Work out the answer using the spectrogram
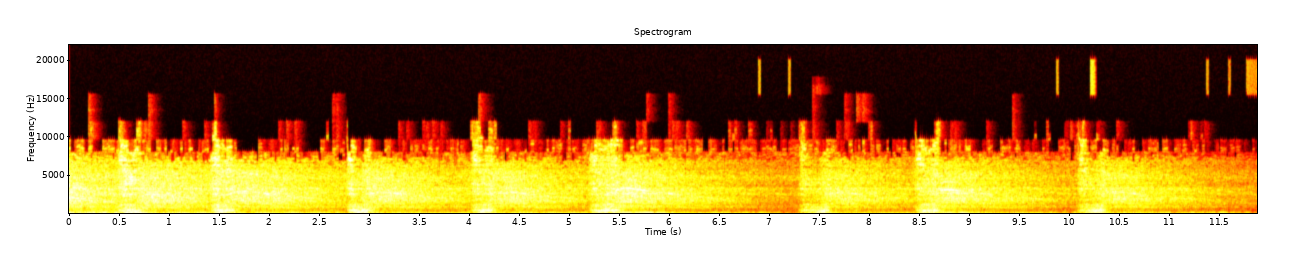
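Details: Petrol car engine, throttle snapped: revs up and down in repeated even blips, running smoothly with no stumble.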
